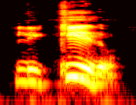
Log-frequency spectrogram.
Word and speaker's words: liquido: Acá aparentemente está la misma palabra, pero ya no se pronuncia igual. Ya no voy a decir liquidó, porque vean, no le encuentro tilde por ninguna parte. Entonces voy a decir liquido. Yo liquido al trabajador.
